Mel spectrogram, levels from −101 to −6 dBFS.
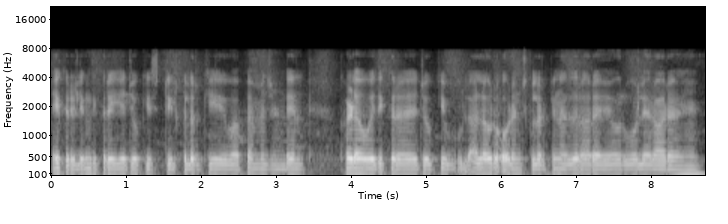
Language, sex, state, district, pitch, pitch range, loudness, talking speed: Hindi, male, Bihar, Jahanabad, 110 Hz, 105-110 Hz, -28 LUFS, 245 wpm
